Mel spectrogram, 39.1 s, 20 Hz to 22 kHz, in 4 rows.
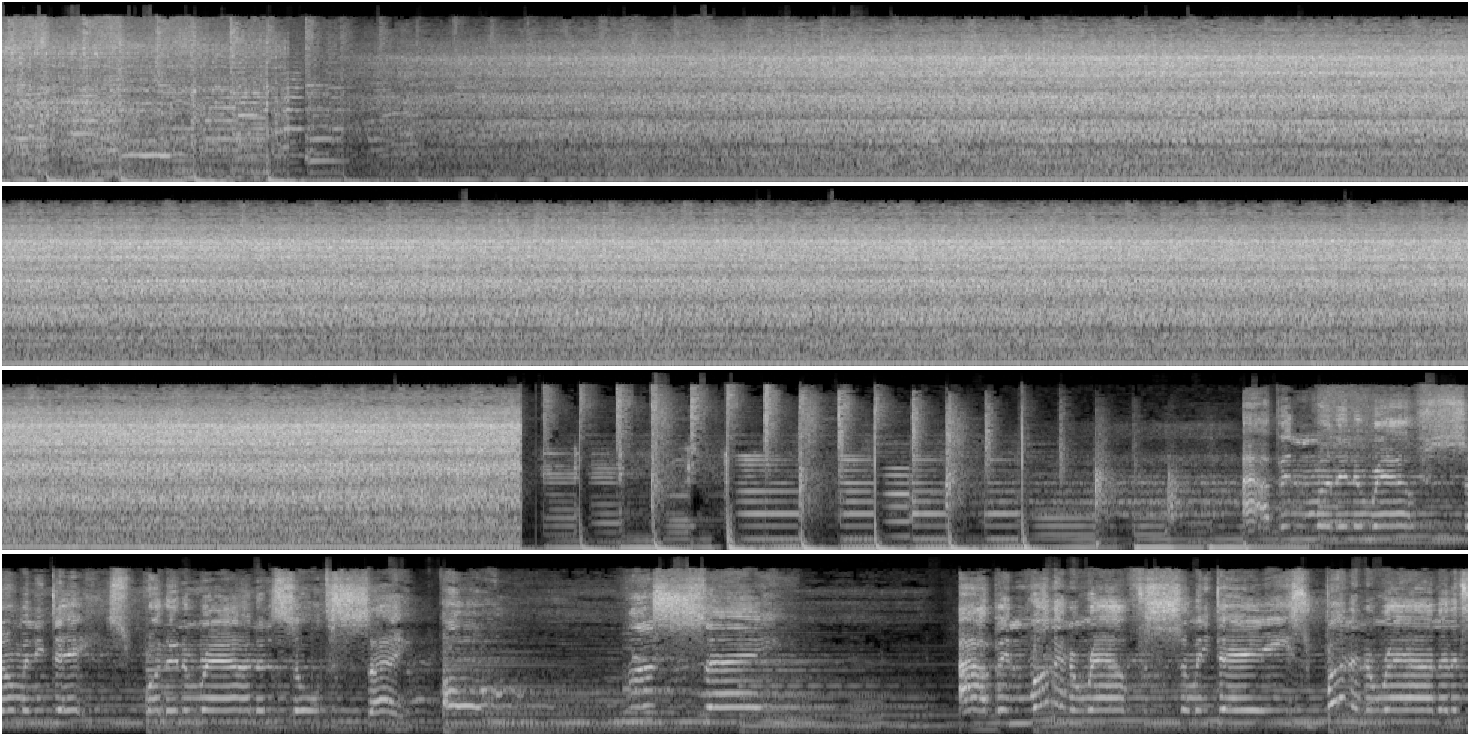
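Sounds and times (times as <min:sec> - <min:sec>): tractor diesel engine droning: 0:00.0 - 0:23.0.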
